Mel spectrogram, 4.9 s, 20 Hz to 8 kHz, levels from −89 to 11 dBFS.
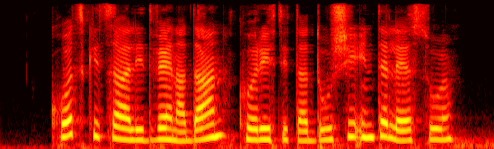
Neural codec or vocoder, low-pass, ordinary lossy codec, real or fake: none; 7.2 kHz; AAC, 32 kbps; real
